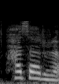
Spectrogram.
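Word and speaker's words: هاجر: 이제 하갈 하갈 예 이제 성서에 보면은 하갈이 아고 돼 있고요 이제 아랍어 발음으로는 하자르 그래요 하자르 예 자르고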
